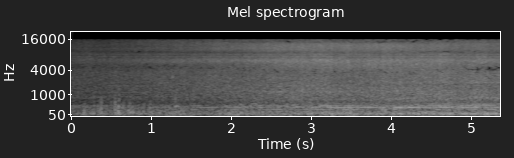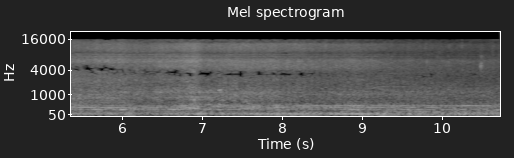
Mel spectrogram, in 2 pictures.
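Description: Engine of a small motorised Jikkoku-bune canal tour boat running as it passes close below. It grows louder over the first few seconds and then holds steady, with the wash of its wake and wind on the microphone.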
